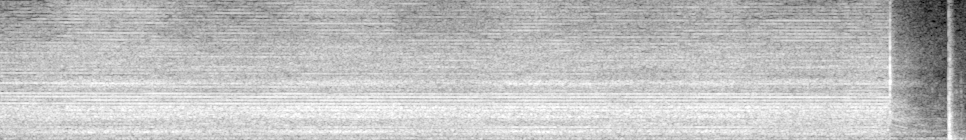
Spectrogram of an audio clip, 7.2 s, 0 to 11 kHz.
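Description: Hot air from a heat gun or hair-dryer-style blower warming the screen of a Samsung Galaxy Tab 4 10.1 during digitizer replacement: a steady, loud broadband whoosh that stops abruptly near the end, followed by two brief clicks.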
